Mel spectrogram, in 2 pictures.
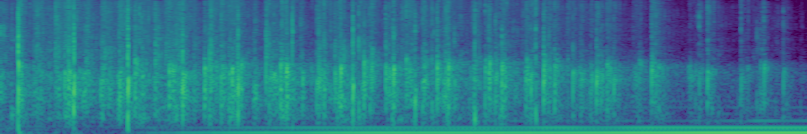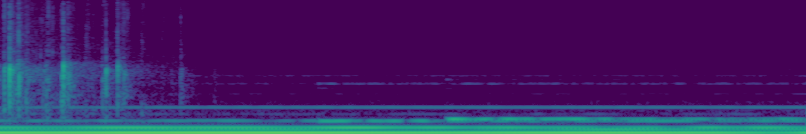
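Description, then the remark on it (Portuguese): An audience breaks into loud, dense applause for a man for about four seconds before it tapers off and fades out, leaving a steady low droning hum that runs underneath throughout. “Salve de palmas pro brother aí.”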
